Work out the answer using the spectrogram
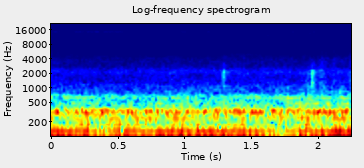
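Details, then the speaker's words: Restaurant kitchen AC unit with oil return problem: heavy steady low rumble with sharp pops as second compressor shakes and pops; internal failure or phase reversal suspected, unconfirmed. "that scared the crap out of me that compressor was straight popping and shaking"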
